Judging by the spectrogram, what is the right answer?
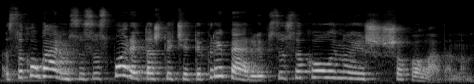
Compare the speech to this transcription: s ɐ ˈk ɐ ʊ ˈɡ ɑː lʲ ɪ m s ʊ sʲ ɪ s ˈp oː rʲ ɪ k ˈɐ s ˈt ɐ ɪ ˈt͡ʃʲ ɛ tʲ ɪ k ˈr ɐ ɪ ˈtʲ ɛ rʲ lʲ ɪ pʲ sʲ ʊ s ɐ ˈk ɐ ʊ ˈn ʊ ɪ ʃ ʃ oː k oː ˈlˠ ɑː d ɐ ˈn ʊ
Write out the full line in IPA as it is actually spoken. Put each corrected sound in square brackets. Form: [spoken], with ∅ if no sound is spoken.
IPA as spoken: s ɐ ˈk ɐ ʊ ˈɡ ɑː lʲ ɪ m s ʊ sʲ ɪ s ˈp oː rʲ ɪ [t] ˈɐ [ʃ] ˈt ɐ ɪ ˈt͡ʃʲ ɛ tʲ ɪ k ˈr ɐ ɪ [ˈpʲ] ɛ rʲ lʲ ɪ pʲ sʲ ʊ s ɐ ˈk ɐ ʊ ˈn ʊ ɪ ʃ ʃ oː k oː ˈlˠ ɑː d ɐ ˈn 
